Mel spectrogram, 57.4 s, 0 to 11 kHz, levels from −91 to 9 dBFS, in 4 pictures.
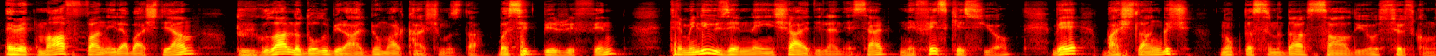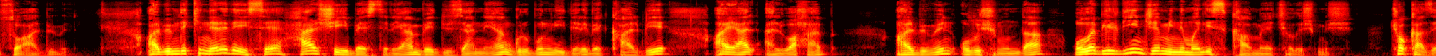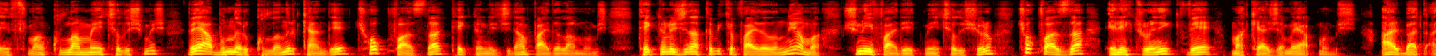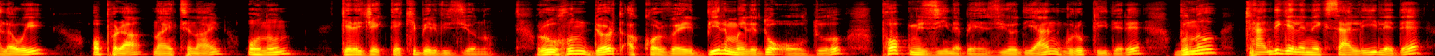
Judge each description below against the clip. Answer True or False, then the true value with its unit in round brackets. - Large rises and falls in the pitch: True (7.7 semitones)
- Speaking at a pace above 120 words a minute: False (105 wpm)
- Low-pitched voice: True (110 Hz)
